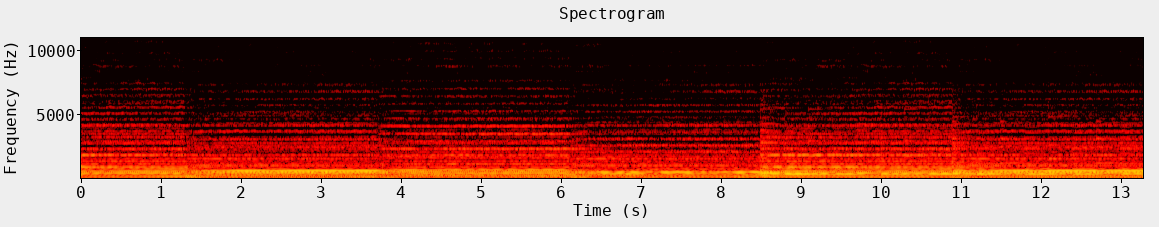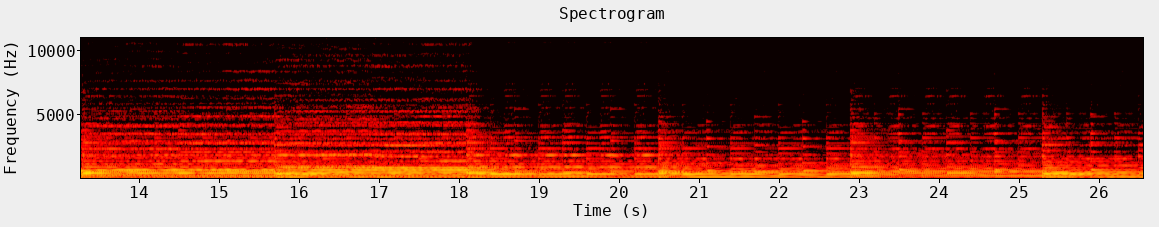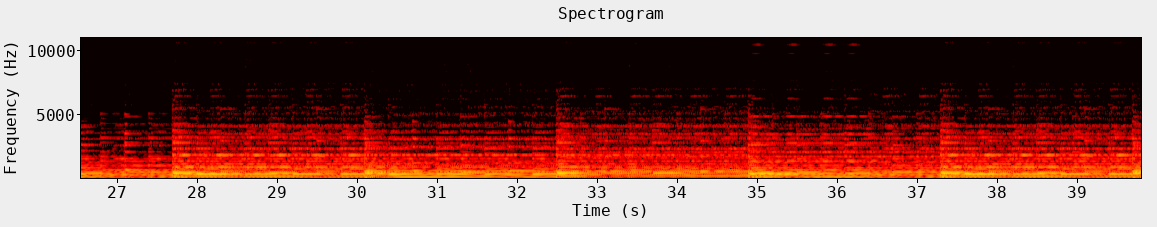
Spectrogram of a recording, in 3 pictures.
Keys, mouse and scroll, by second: 0.4 middle click, 0.8 scroll up 2, 1.0-4.3 middle drag, 4.8-6.8 middle drag, 7.4 r, 9.0 r, 10.2 g, 12.2 g, 13.7 middle click, 14.3 scroll down 6, 14.9 Tab, 15.0 middle click, 15.6 click, 15.8 scroll down 1, 16.0 middle click, 16.7 g, 17.6 middle click, 18.2-18.6 scroll up 4, 18.6 shift+middle click, 19.5 g, 20.7 scroll down 3, 20.9 middle click, 21.7-23.1 middle drag, 23.1 click, 23.2 scroll down 2, 23.4 middle click, 23.9 scroll down 1, 24.1 g, 25.5 middle click, 26.1 scroll up 3, 26.2 middle click, 27.0-28.5 shift+middle drag, 28.5 scroll down 1, 29.6 shift+a, 30.3 r, 31.4 r, 33.1 click, 33.6 r, 35.9 g, 38.3 g.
